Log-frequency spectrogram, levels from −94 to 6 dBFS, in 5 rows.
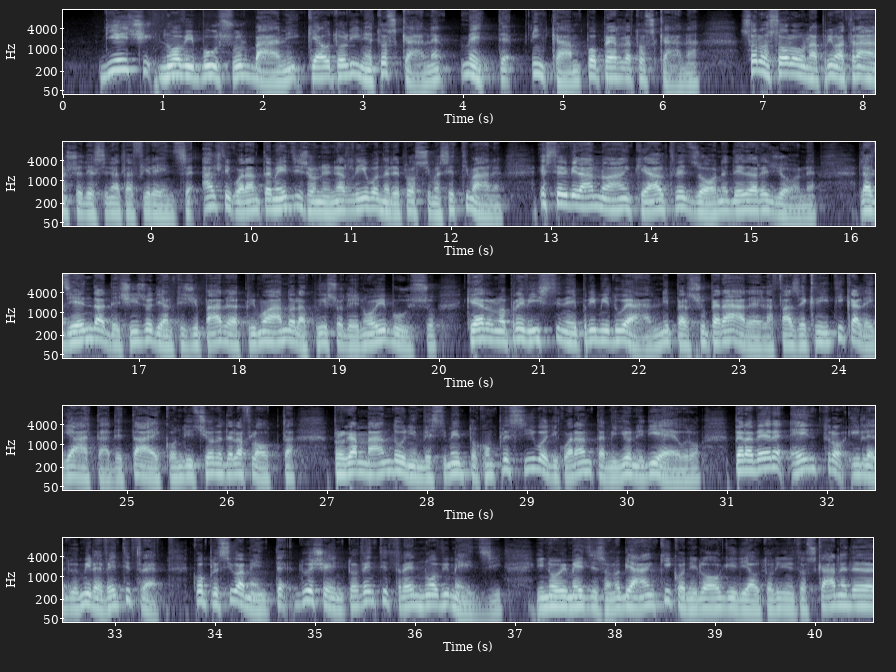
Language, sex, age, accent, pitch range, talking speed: Italian, male, 60-79, native, 105-140 Hz, 150 wpm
